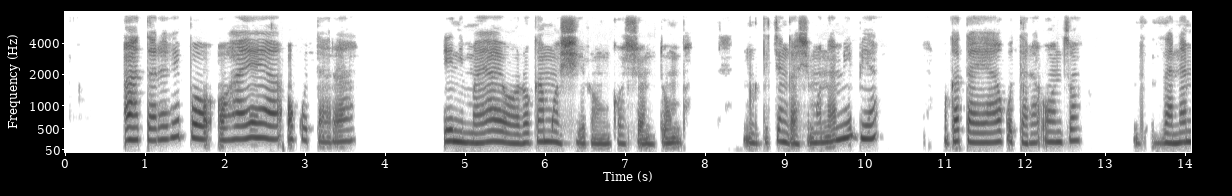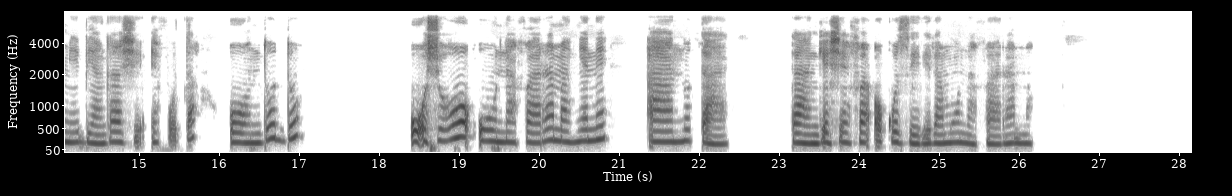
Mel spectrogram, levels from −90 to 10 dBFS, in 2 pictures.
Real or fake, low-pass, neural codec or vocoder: real; 7.2 kHz; none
